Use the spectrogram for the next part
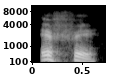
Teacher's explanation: porque tu diente está pegado al labio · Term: labio dental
